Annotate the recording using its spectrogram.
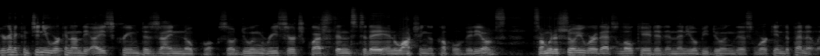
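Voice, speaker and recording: A man with an ordinary speaking voice, fairly low in pitch, at a fairly quick pace with hardly any pauses and fairly even intonation. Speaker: middle school teacher. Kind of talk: recorded class instructions.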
